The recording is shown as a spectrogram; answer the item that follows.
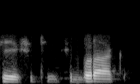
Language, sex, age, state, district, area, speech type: Kashmiri, male, 30-45, Jammu and Kashmir, Shopian, rural, conversation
